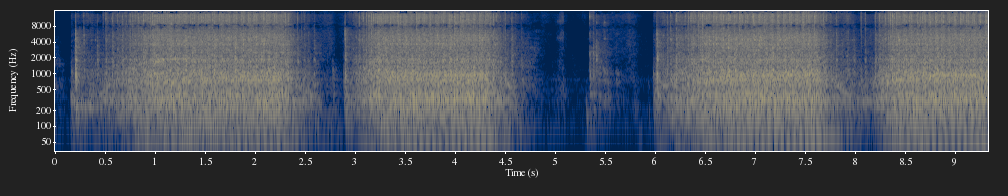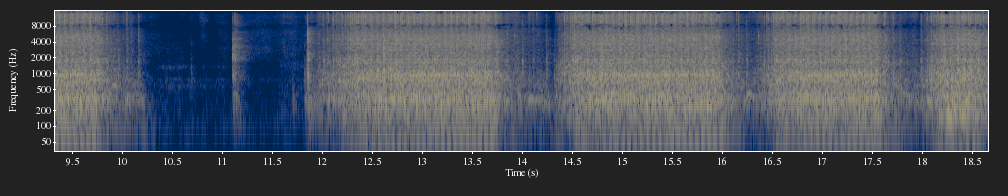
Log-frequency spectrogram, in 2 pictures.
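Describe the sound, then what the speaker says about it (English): A sewing machine stitches in long, loud, steady runs of rapid mechanical whirring while sewing all the way round a seam, stopping briefly between bursts, close up and with no talking. "And I'm going to take my stitch all the way round."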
